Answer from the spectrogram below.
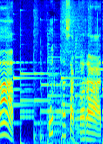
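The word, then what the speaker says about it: พ.ศ.: ใช่ ไหม คะ ลูก แต่ ว่า เวลา เรา อ่าน เรา จะ อ่าน ว่า พุทธศักราช ใช่ ไหม คะ หรือ อีก หนึ่ง คำ นะ คะ คือ รพ.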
